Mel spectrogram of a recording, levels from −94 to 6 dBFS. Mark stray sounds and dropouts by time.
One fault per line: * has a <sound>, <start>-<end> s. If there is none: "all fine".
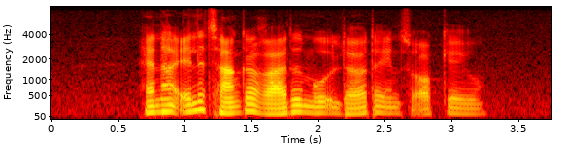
all fine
